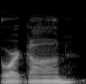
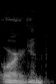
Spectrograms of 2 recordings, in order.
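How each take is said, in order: First: The final syllable sounds like the word 'gone'. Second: The final syllable does not sound like 'gone'. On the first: The speaker calls it wrong. "please don't say Oregon. ... It has not gone anywhere" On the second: The speaker calls it right. "It's Oregon"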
